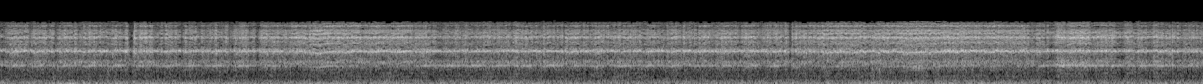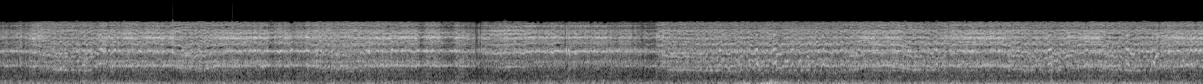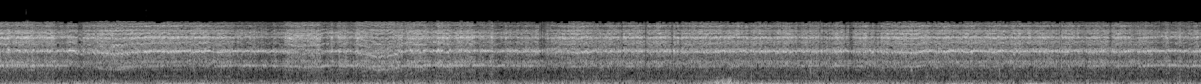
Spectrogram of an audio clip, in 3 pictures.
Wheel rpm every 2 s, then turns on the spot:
230, 230, 230, 230, 230, 230, 220, 230, 230, 210, 210, 210, 220, 230, 230, 230, 230, 230.
none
